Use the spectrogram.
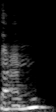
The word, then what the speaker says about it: aiment: So these first three sound the same: aime, aime, aime. Nous aimons, vous aimez, ils aiment, elles aiment.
